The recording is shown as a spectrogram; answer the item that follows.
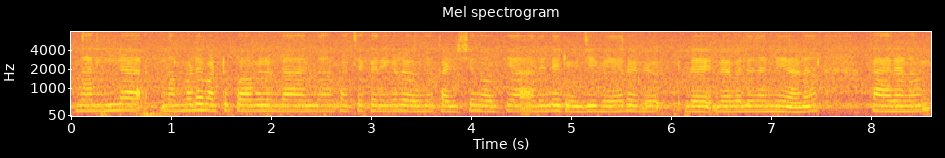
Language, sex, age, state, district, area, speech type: Malayalam, female, 30-45, Kerala, Palakkad, rural, spontaneous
